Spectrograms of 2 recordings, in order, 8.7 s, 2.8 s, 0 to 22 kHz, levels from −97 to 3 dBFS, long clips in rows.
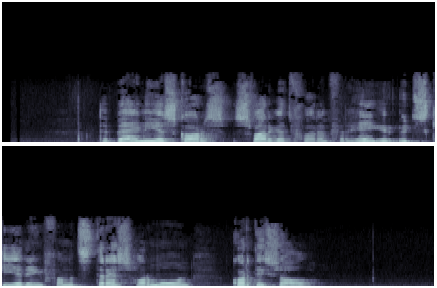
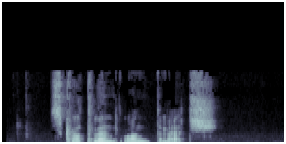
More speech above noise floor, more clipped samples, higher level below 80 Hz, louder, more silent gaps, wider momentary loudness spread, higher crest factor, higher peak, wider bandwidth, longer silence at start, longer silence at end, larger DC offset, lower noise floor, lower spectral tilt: about the same, 48 dB vs 48 dB; neither; second, -84 dBFS vs -64 dBFS; second, -29 LUFS vs -25 LUFS; neither; first, 12 LU vs 6 LU; second, 18 dB vs 24 dB; second, -10 dBFS vs -4 dBFS; about the same, 11 kHz vs 11.5 kHz; first, 0.95 s vs 0.5 s; first, 1.25 s vs 0.7 s; neither; first, -76 dBFS vs -72 dBFS; about the same, -4 dB/octave vs -4 dB/octave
